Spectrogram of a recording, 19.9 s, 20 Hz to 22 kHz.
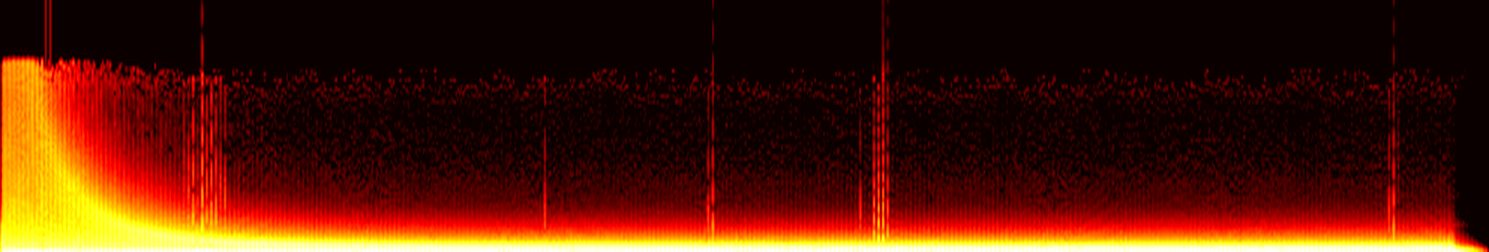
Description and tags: Mopho Dave Smith Instruments Basic Wave Sample - MOPHO C1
